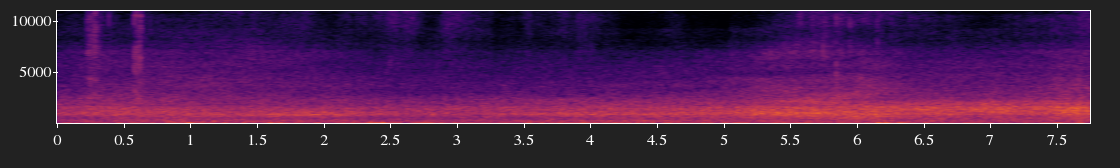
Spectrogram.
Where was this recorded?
on a street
